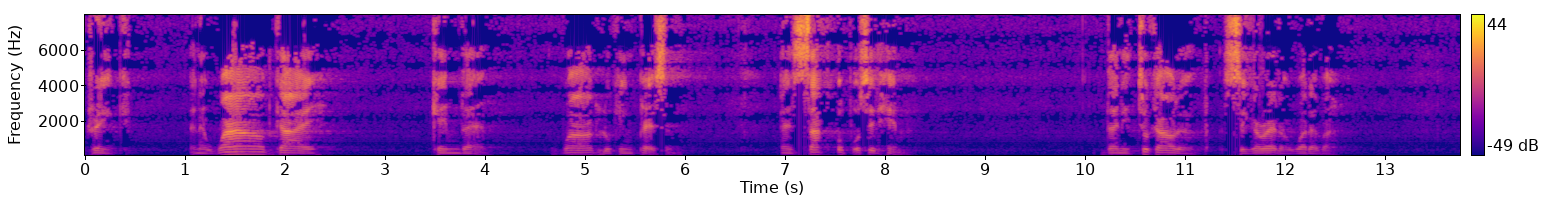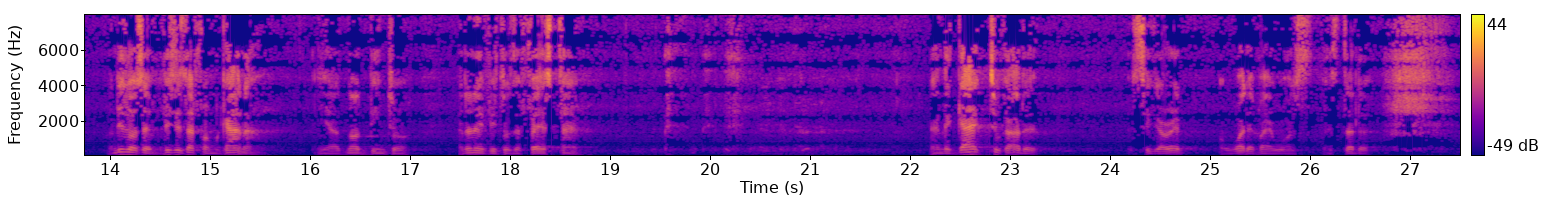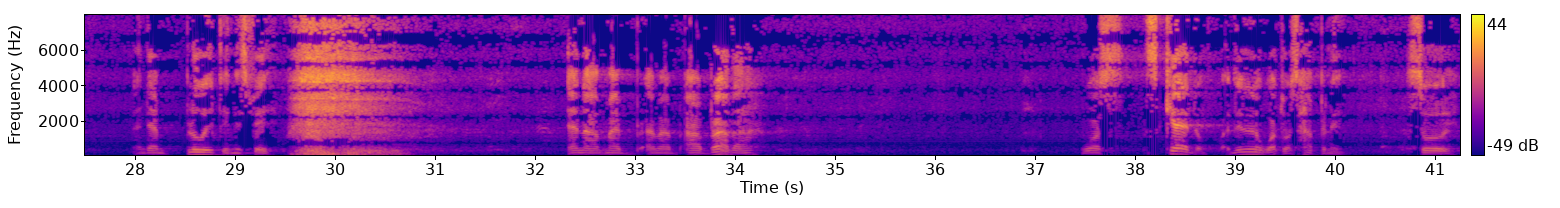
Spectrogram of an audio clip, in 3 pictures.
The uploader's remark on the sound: Preached at the First Love Gathering Service.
